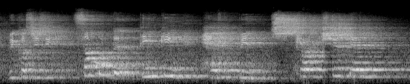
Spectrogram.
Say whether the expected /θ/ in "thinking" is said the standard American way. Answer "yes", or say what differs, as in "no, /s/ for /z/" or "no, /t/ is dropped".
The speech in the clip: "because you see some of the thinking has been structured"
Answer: no, /t/ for /θ/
